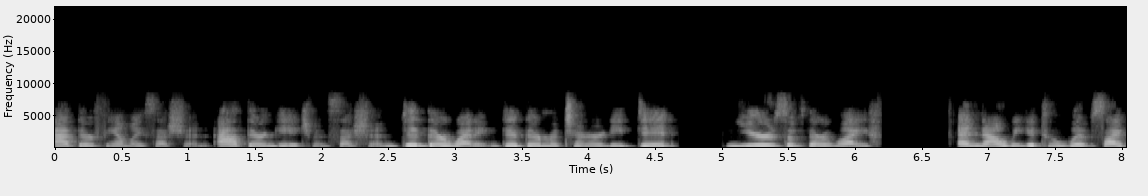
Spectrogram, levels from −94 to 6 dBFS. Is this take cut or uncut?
uncut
